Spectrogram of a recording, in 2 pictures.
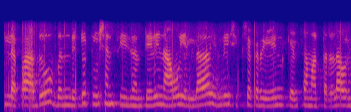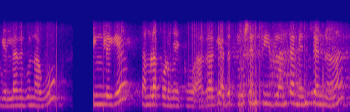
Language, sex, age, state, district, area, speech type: Kannada, female, 45-60, Karnataka, Chitradurga, urban, conversation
